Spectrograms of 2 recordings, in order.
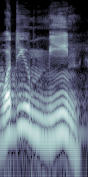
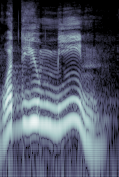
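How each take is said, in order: First: Said in the usual way. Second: Much higher, panicked question; panicked high pitch. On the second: Acted. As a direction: voice shoots up in panic. Panicking as she sweats.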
